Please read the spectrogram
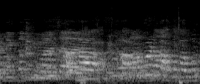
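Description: Speech only: several women chatting and talking over one another.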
